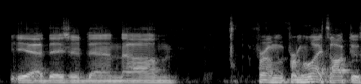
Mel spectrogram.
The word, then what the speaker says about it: Desjardins: Desjardins? Yeah, Desjardins.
